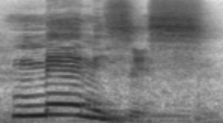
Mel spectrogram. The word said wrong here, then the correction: Mímesis: Mênesis. – Mímesis. – Mímesis. Mímesis. Eu falei errado o programa inteiro, mas não dá nada não, tá ligado?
